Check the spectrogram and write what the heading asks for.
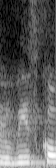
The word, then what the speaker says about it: Rubisco: Pronounce কেনেকে কৰি আমি Rubisco বুলিয়ে কম, কিন্তু the name itself talks about the enzyme.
